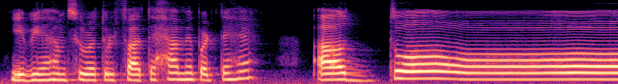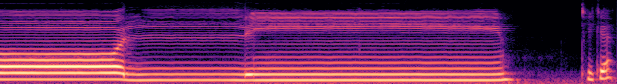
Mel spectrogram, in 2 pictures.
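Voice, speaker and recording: A woman teaching Quran pronunciation in an online lesson. She explains quickly, then recites each example word slowly and more loudly, and often checks in with "theek hai". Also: mid-range voice, vocal fry, dull audio.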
